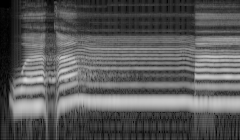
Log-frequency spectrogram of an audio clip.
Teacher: Sebab mim bertasydid. Cara membacanya didengungkan. Tahan dengungannya kurang lebih dua harakat. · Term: ghunah musyaddadah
